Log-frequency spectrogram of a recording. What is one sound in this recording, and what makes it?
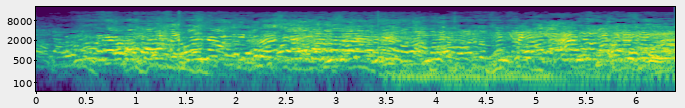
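A crowd of women shout and argue loudly and angrily close by.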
